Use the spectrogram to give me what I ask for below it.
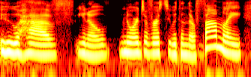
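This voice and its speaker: At a moderate pace, a woman with an Irish accent speaks at a medium pitch. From Ireland. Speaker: school committee member and parent. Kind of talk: interview.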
